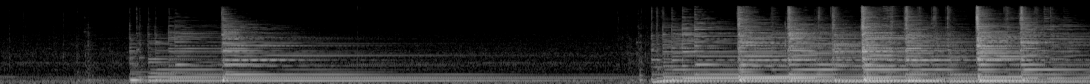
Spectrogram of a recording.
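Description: Capoed acoustic guitar strummed: a chord about a second in and another just after, left to ring and fade slowly for several seconds, then a run of strummed chords in the last few seconds.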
